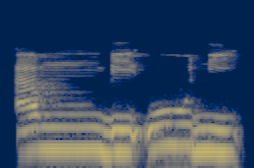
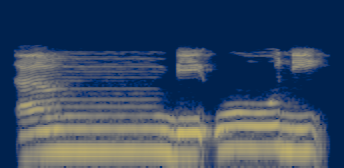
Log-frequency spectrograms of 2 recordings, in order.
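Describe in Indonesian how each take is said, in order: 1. Bunyi m diucapkan dengan jelas tanpa penyamaran sengau. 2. Bunyi m tersamar dengan bunyi sengau yang panjang. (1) "bukan ambiuni" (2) "Harus diikhfakan. Harus disamarkan"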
